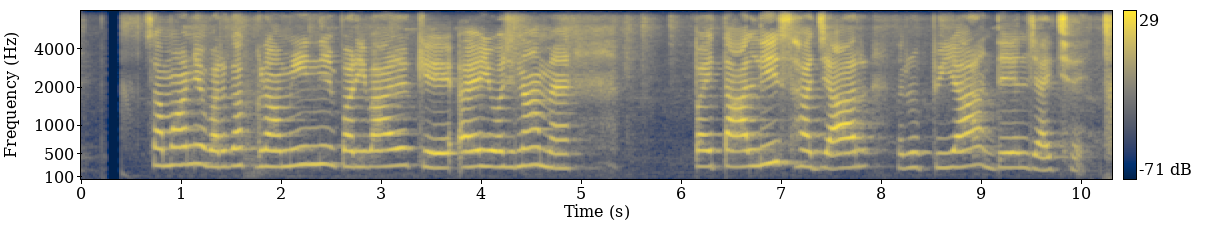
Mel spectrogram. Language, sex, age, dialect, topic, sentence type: Maithili, female, 18-24, Eastern / Thethi, agriculture, statement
